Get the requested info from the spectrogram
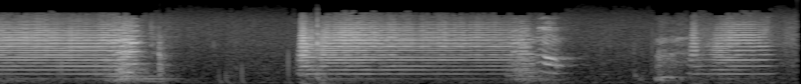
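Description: A brass horn sounding three long held notes on the same pitch, each sliding down briefly as it stops: the first ends about a second in, the second runs through the middle, and the third is shorter and comes near the end.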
